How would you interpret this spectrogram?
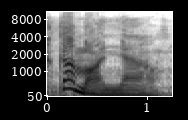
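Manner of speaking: a deep, slow, fed-up come on now; exasperated groan. Real, not acted. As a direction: come on now dropped very low and slowed. Drawn out, much lower repeat.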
